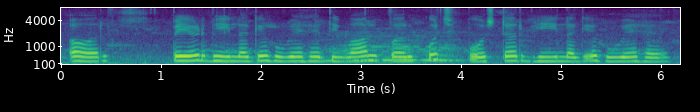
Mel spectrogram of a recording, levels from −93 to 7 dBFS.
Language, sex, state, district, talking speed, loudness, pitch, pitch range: Hindi, female, Uttar Pradesh, Lucknow, 135 wpm, -15 LUFS, 225 Hz, 220-240 Hz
